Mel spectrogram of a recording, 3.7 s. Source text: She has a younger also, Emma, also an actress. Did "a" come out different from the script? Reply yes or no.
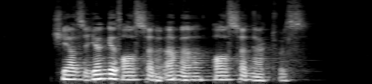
no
